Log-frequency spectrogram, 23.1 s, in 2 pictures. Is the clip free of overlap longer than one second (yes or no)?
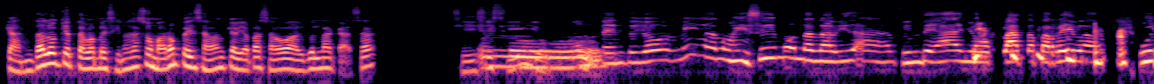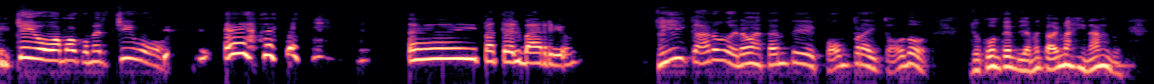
no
